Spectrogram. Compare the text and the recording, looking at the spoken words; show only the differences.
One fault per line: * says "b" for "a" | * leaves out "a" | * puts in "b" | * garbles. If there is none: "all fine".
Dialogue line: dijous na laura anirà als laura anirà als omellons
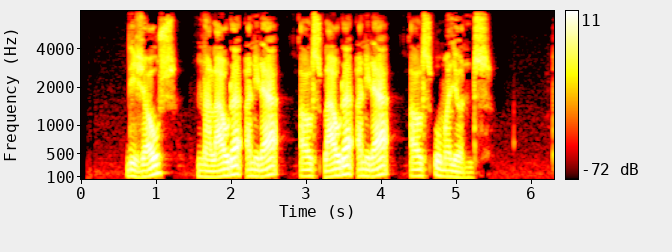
all fine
